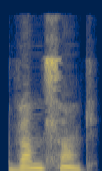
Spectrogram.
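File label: "vingt cinq", French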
